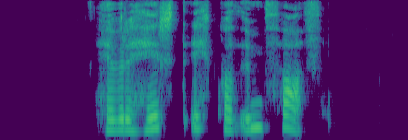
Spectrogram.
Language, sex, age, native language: Icelandic, female, 40-49, Icelandic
